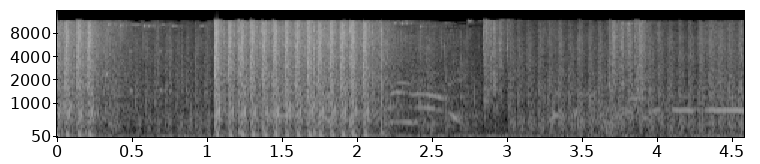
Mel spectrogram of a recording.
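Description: Rapid automatic gunfire in Modern Warfare Remastered, loud bursts of closely spaced shots with a long sustained burst near the start, then scattered fire and battle noise continuing beneath.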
